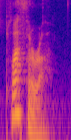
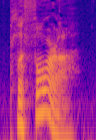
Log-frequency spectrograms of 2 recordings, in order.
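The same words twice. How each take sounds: First: The stress is on the first syllable. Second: The stress is on the second syllable. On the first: The speaker calls it right. "with a stress on the first syllable" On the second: The speaker calls it wrong. "Then you have a plethora, right? Wrong"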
